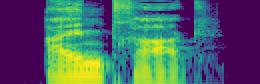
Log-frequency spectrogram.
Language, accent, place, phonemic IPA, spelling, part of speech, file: German, Germany, Berlin, /ˈaɪ̯ntʁaːk/, Eintrag, noun, De-Eintrag.ogg
- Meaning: entry (in dictionary, record in log)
